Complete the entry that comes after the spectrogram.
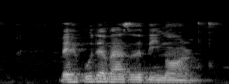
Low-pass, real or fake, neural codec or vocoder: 7.2 kHz; real; none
